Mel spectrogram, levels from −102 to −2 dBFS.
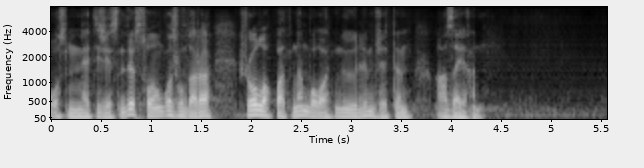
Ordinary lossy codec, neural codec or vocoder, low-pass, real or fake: none; codec, 16 kHz, 4 kbps, X-Codec, HuBERT features, trained on LibriSpeech; none; fake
